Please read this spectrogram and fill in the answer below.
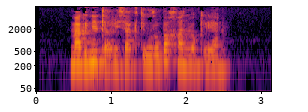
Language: Georgian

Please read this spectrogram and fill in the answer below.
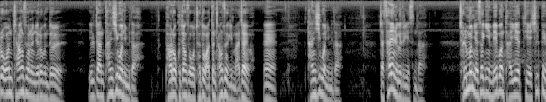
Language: Korean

